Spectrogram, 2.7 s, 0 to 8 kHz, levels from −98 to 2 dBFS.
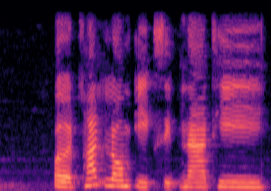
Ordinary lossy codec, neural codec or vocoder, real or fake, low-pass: none; none; real; 7.2 kHz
